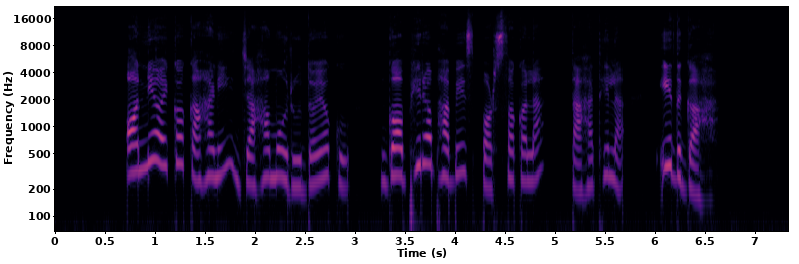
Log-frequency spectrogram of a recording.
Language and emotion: Odia, neutral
